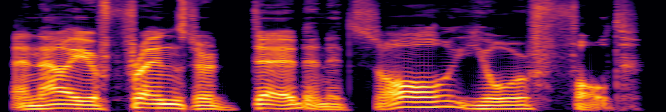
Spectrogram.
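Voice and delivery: mocking. A narrator's reading. Killer blaming Nick for his friends, mocking. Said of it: "I continued mocking him".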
